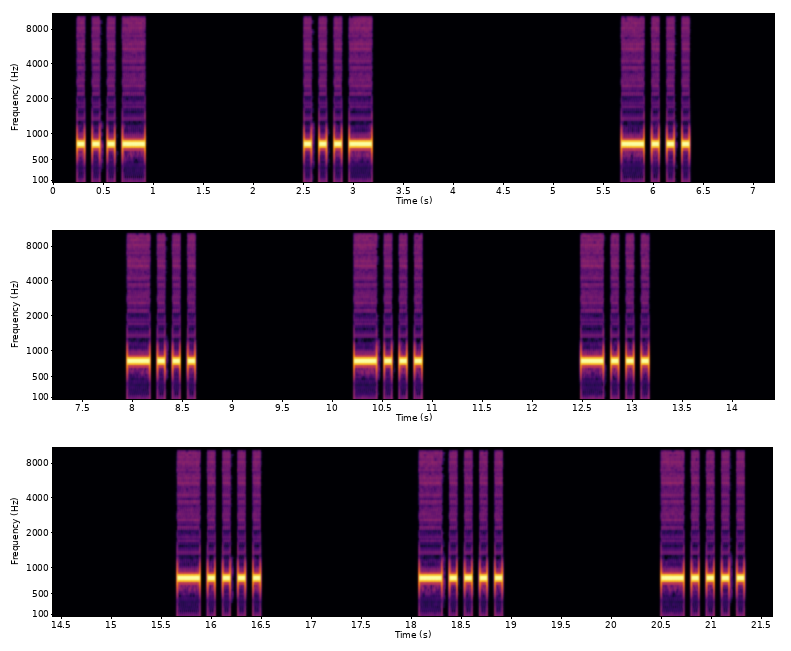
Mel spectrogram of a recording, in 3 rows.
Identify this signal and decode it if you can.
Morse code, heard as a keyed tone, about 16 wpm, 800 Hz. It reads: V V B B B B 6 6 6
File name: Groups@5 / Groups@5 mp3s / VB46@5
